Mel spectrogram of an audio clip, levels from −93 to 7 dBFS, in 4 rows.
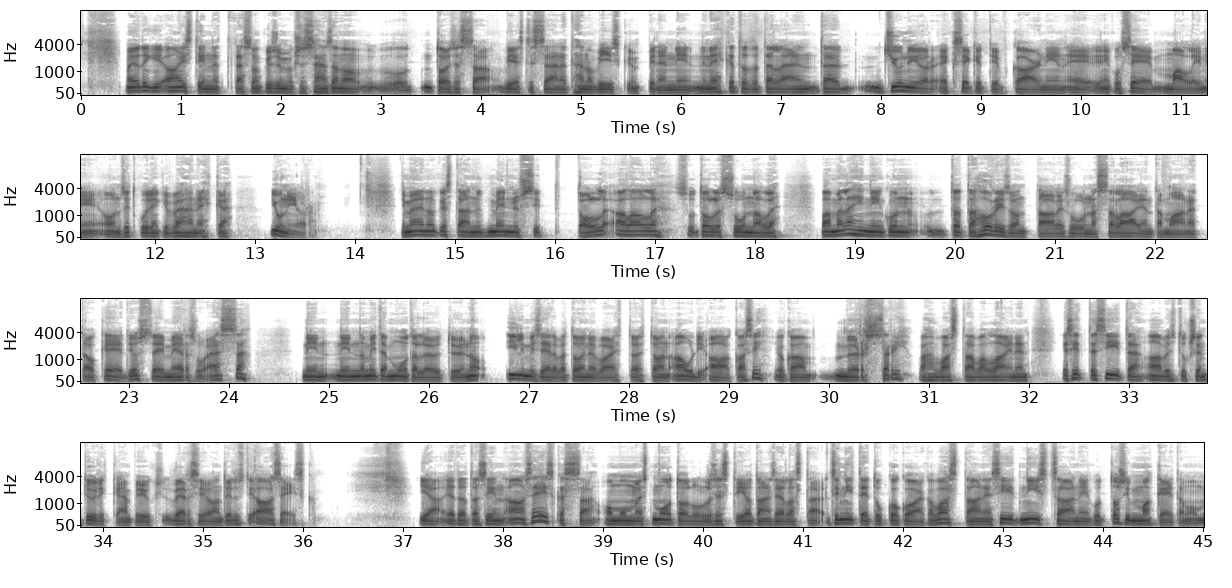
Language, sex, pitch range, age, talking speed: Finnish, male, 95-115 Hz, 30-49, 150 wpm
